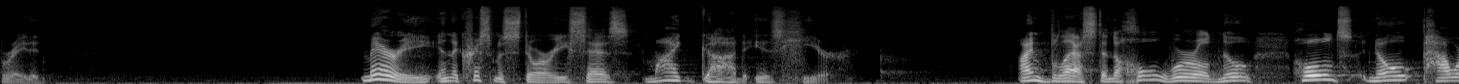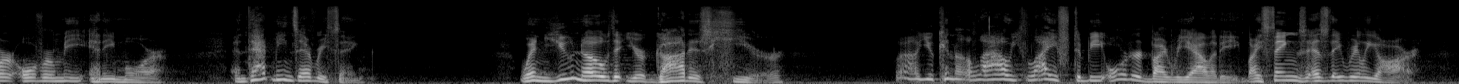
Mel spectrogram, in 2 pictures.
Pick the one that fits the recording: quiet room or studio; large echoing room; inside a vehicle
large echoing room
